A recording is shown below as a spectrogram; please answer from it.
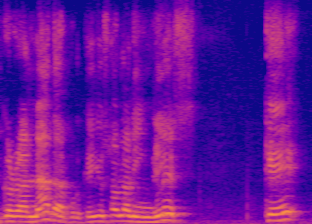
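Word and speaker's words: Grenada: Esa pregunta sería buena hacérsela, por ejemplo, a los habitantes de la isla de Granada, que hay que pronunciarla en inglés, Granada, porque ellos hablan inglés,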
